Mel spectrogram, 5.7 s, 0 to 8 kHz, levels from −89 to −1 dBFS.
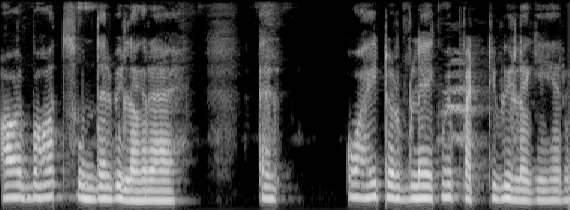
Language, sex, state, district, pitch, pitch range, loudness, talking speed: Hindi, female, Bihar, Kaimur, 170 Hz, 155-185 Hz, -18 LUFS, 170 wpm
